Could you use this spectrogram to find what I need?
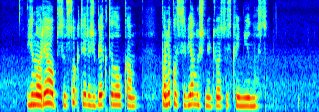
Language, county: Lithuanian, Marijampolė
